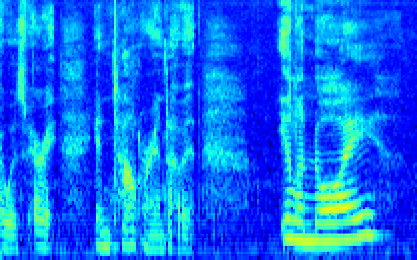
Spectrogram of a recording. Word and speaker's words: Illinois: Illinois, I used to pronounce the S on Illinois, and my older brother corrected me, and after that, if some kid in school said Illinois, I'd go, ah!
